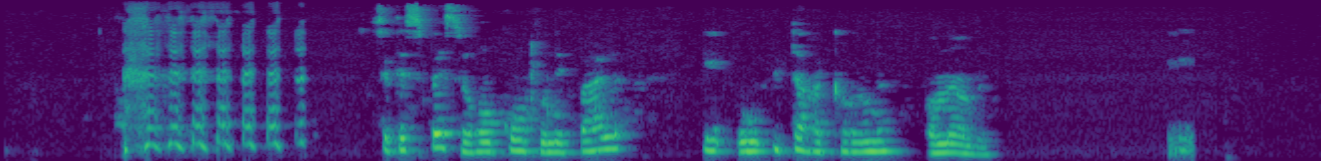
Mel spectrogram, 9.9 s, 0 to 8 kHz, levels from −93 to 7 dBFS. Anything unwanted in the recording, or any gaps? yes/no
yes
